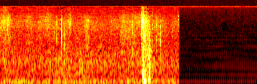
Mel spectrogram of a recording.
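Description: A body thuds heavily onto grass.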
